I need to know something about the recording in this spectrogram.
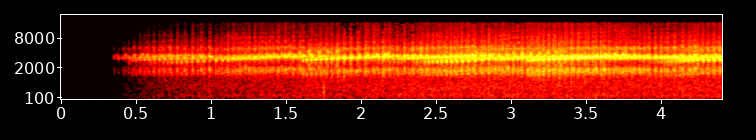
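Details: Boreal Chorus Frog call, the best way to tell it from the nearly identical Western Chorus Frog: a high, rapid pulsed trill that fades in and holds steady, with fast clicky pulses running together and growing slightly louder to the end.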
